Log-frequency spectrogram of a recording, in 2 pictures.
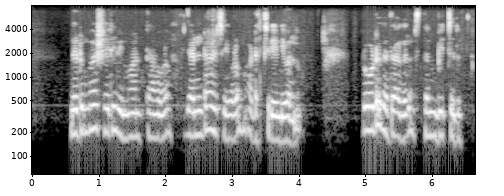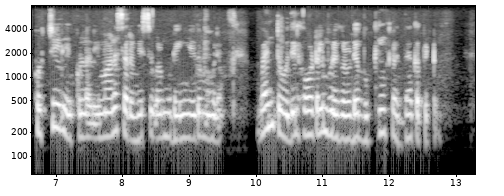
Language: Malayalam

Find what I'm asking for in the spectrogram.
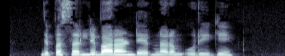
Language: Pashto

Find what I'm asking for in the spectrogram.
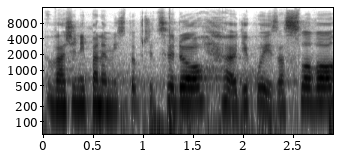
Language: Czech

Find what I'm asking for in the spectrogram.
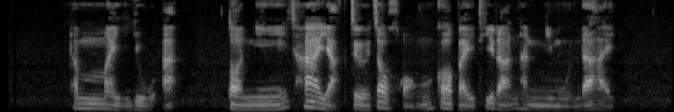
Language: Thai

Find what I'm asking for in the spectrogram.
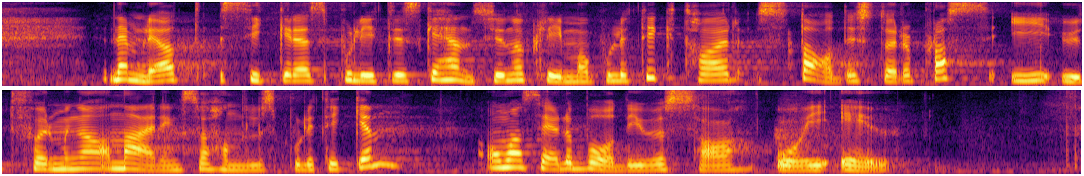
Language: Norwegian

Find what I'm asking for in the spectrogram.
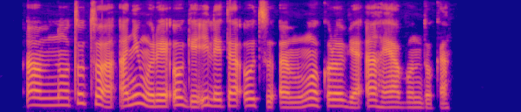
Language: Igbo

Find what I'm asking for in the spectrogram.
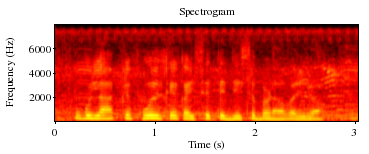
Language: Bhojpuri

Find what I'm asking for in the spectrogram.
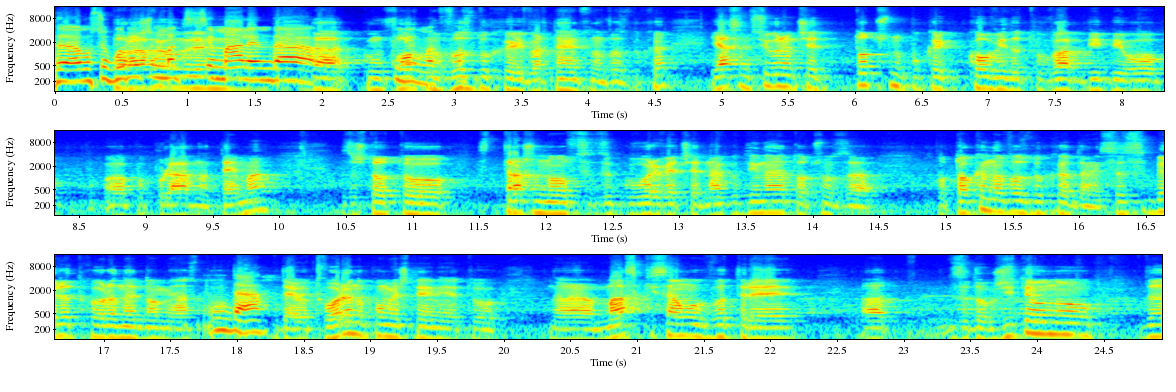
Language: Bulgarian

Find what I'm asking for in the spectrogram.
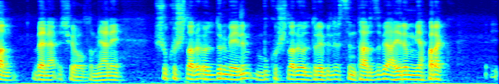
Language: Turkish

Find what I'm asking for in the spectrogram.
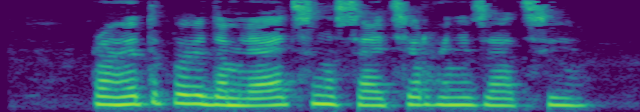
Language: Belarusian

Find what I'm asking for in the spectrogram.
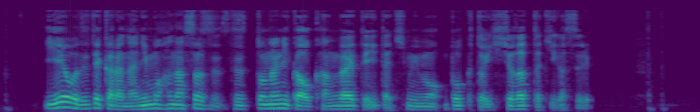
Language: Japanese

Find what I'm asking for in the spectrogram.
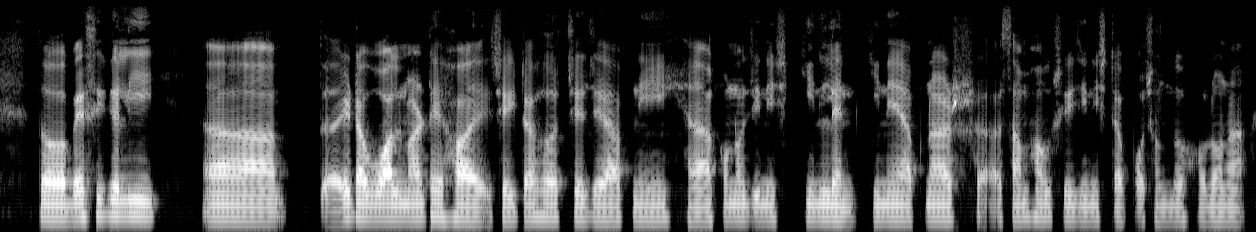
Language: Bangla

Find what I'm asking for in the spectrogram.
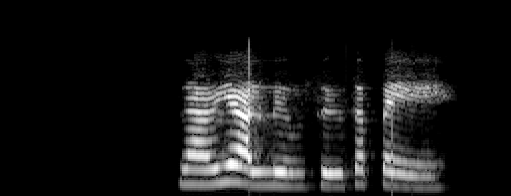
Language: Thai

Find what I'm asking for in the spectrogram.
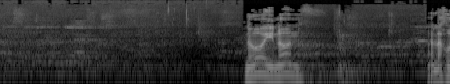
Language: Hebrew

